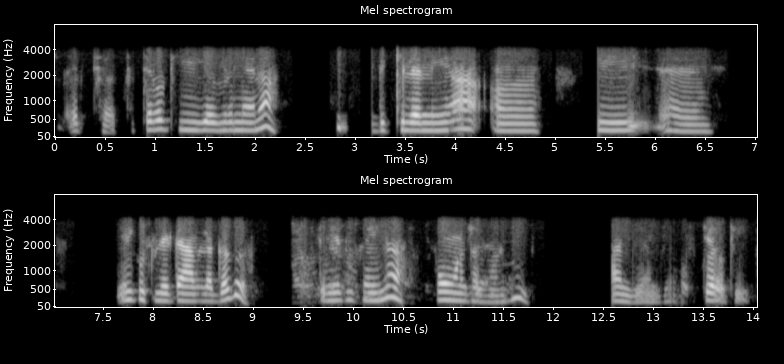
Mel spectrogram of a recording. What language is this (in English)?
Dogri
